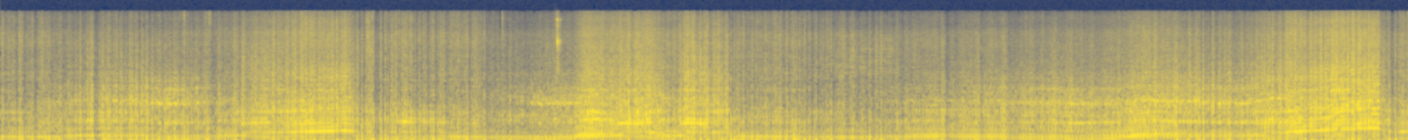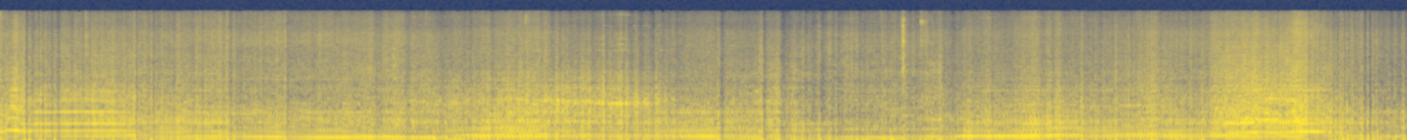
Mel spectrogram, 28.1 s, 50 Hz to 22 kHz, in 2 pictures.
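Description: LS7 7.0-litre V8 engine under hard acceleration and lifting off, again and again. Its pitch rises and falls throughout, with steep climbs about 3, 6, 13 and 27 seconds in.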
